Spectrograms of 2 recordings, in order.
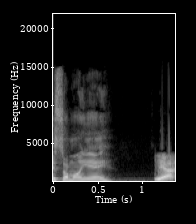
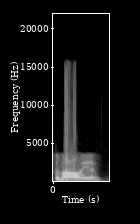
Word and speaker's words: sommelier: guys for having me Jason are we pronouncing that correctly Somali yea Somali yea yea that uh yes not Somalian or I've also heard people say so more year yeah well you know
